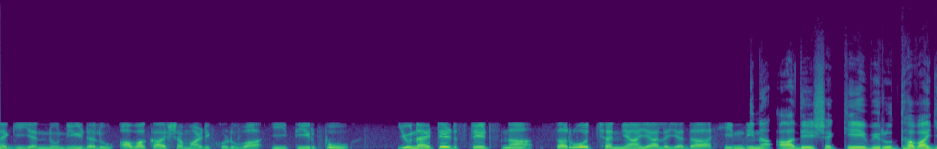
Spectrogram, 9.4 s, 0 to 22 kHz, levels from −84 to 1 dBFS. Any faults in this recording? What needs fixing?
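From 0 to 7.5 s the speech is dull, with nothing above 3.8 kHz, is about 5 dB quieter, and carries its own noise. That points to the input likely switched to a poorer device. Unlike a plain low-pass filter, tone, level and noise floor all change together at 7.5 s, with no gap. Lock the recording input to the intended microphone so the system cannot switch devices mid-session.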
